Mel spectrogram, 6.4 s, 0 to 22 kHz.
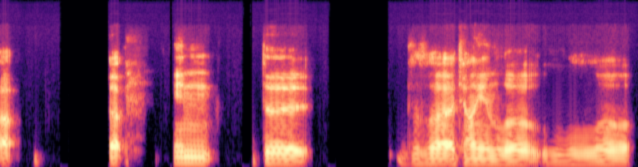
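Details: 26-year-old man who stutters, with marked part-word and word repetitions and blocks; stuttering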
